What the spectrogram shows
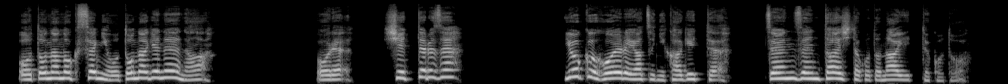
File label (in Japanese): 男の子（クール）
